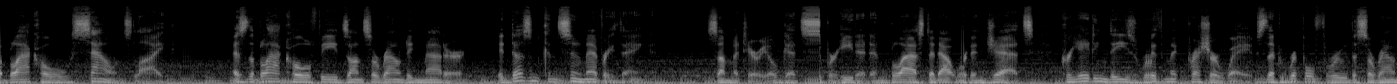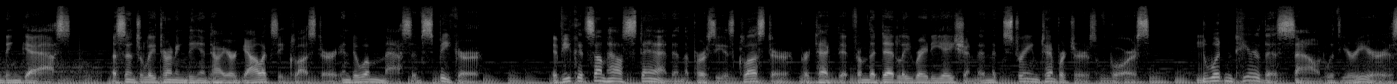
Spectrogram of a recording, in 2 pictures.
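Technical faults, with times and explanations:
1.83–1.90 s, 8.10–8.20 s, 9.61–9.64 s, 11.47–11.52 s, 14.77–14.79 s, 25.96–26.01 s: repeated buffer. Each time new audio failed to arrive in time, the output replayed its last block of about 23 ms, which fits a 1024-sample buffer. The block plays one to four extra times (four at 8.10 s) with a hard join at each repeat, giving a short stutter. Roughly 20 to 100 ms of audio goes missing at each event.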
